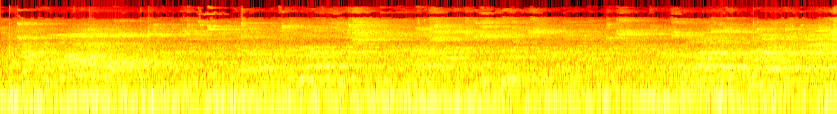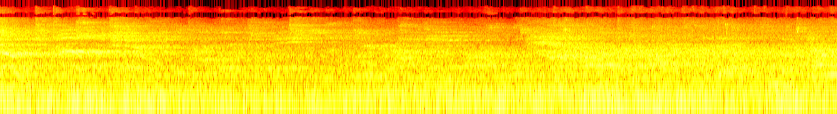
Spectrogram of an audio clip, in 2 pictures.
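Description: Voices of a small crowd murmur and call out in an echoing gym.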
